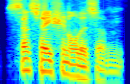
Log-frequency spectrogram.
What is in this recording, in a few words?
"sensationalism", American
